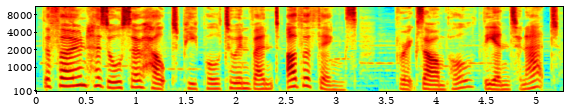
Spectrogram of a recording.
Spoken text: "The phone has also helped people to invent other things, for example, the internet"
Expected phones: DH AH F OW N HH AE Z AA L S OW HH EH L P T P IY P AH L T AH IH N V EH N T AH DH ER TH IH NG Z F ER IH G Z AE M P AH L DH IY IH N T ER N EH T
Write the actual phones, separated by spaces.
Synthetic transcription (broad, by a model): DH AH F OW N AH Z AA L S OW HH EH L P T P IY P AH L T AH IH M V EH N T AH DH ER TH IH NG Z F ER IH G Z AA M P AH L DH IY IH N T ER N EH T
